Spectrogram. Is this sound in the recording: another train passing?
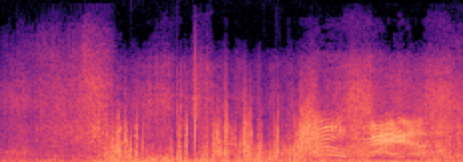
no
